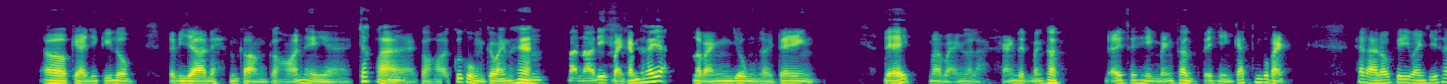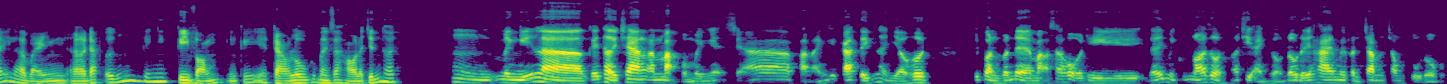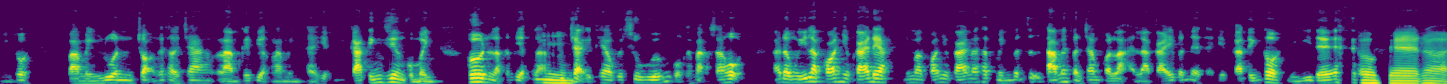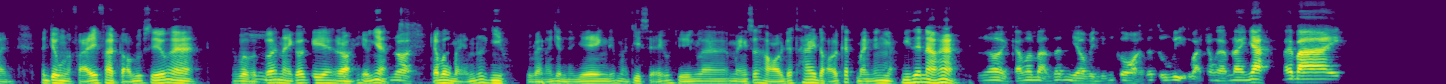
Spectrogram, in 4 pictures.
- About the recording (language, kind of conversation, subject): Vietnamese, podcast, Mạng xã hội thay đổi cách bạn ăn mặc như thế nào?
- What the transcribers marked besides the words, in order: tapping; laughing while speaking: "đi"; laugh; laugh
